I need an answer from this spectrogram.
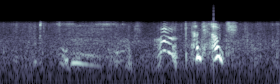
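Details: Basset Hound puppies, eager and interested as visitors arrive, give a short soft whimper followed by a quick cluster of high, arching whining yelps near the end; a human voice murmurs in the background outdoors.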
